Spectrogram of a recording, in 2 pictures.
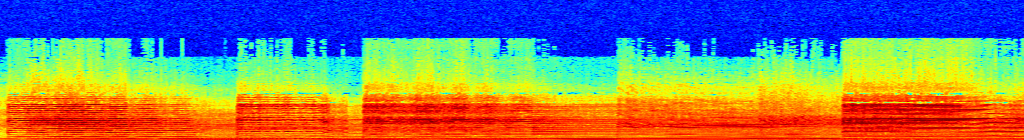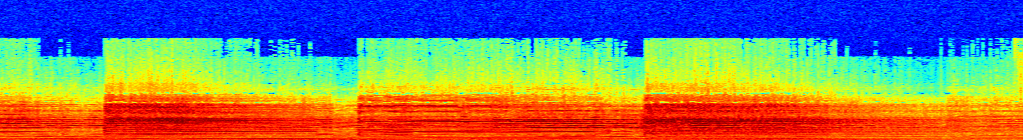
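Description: A loud, dense music track with heavily distorted, effects-laden tones and thick sustained harmonics, playing steadily for about twenty seconds with shifting chord sections and no voices.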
